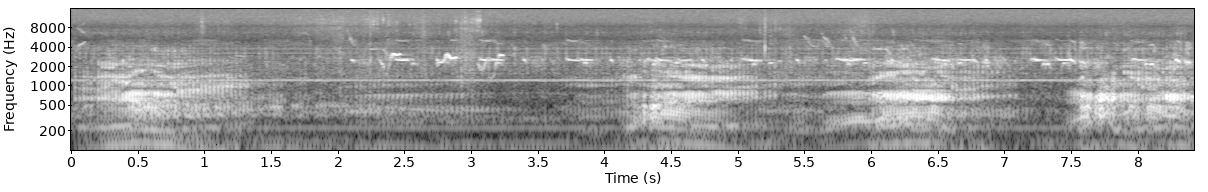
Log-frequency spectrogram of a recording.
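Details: Kruger National Park lions, young males fighting an old male for their territory; continuous rasping growls and snarls rise and fall in waves, with scattered bird chirps in the background.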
